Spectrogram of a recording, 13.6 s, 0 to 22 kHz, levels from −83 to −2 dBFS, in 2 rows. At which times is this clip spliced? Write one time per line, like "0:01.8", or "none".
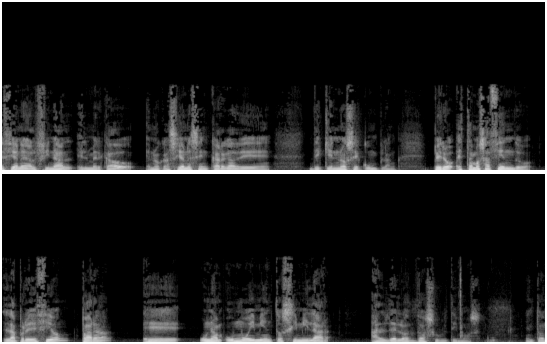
0:07.7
